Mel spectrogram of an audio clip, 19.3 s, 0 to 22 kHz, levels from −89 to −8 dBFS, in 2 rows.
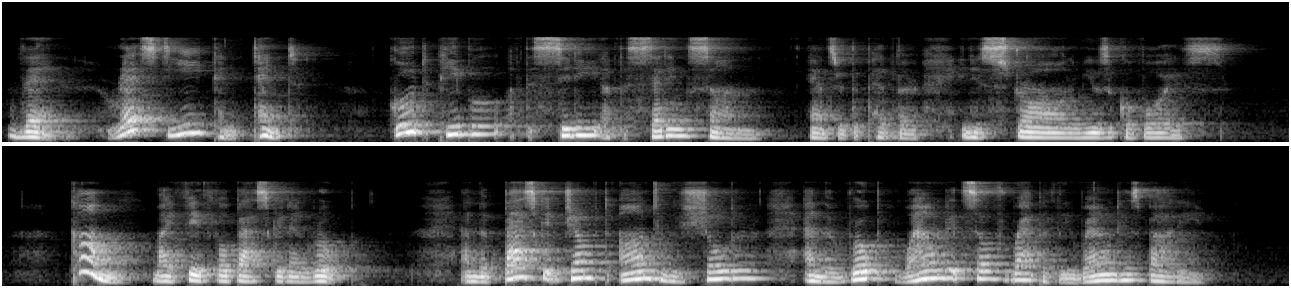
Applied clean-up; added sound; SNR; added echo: none; none; none; reverberation time 0.7 s.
